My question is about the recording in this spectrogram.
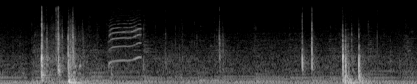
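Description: A wooden kiln door being shut and its black T-handle latch turned: a few sharp clicks about half a second in, a short wavering squeak about a second in, and a heavier knock with more latch clicks near the end, over background music.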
